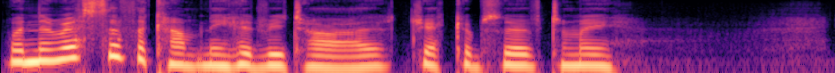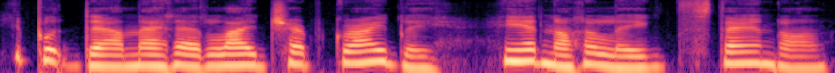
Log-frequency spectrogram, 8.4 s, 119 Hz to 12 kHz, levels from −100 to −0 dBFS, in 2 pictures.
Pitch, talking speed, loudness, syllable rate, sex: 205 Hz, 195 wpm, -16 LUFS, 5.4 syllables/s, female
